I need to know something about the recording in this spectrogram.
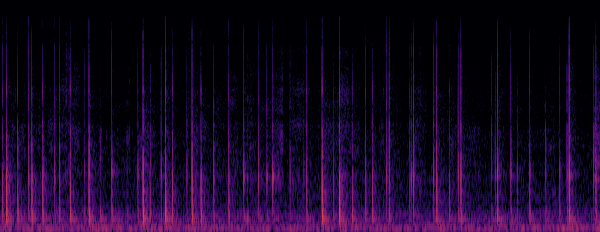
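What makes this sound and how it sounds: Fingertips tap and scratch a black faux leather padded bicycle saddle, making a quick run of soft, dull taps mixed with a faint scratching hiss. Each tap dies away almost at once, with a muted low-mid body and only a little high brightness on the sharper hits.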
